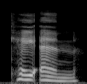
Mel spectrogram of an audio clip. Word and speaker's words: can: It is unstressed. The vowel collapses into that tiny schwa sound we just discussed. It sounds like ken, i, n, go, n, help.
